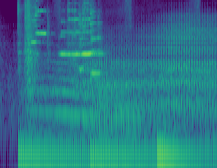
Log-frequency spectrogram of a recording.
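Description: door creaking open

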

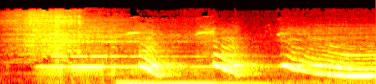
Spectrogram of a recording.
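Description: dog whining

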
